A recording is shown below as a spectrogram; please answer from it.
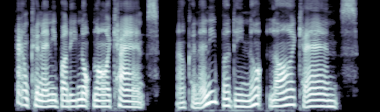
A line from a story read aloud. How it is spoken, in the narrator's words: Alan the anteater said muttering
